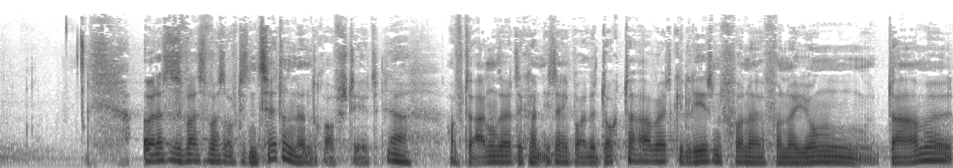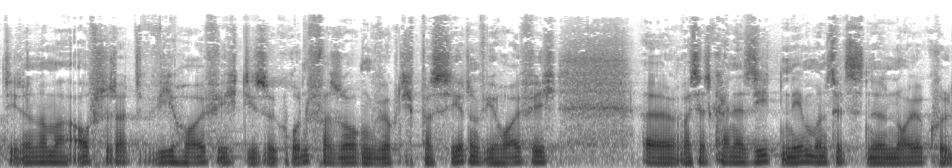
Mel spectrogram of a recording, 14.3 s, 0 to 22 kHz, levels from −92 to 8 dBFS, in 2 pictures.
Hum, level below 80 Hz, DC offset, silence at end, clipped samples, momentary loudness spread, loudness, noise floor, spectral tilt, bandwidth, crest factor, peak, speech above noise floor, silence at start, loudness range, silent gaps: none; -36 dBFS; under 0.1%; 0 s; under 0.1%; 6 LU; -17 LUFS; -42 dBFS; -5.5 dB/octave; 16 kHz; 14 dB; -2 dBFS; 26 dB; 0 s; 2 LU; none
